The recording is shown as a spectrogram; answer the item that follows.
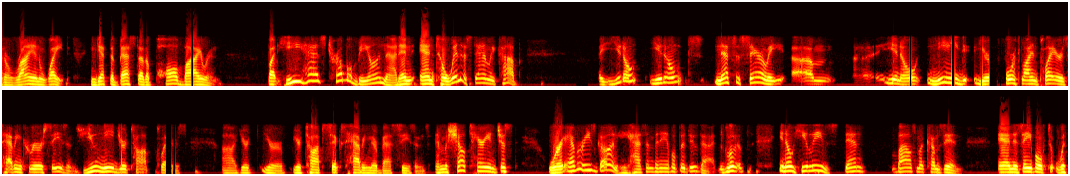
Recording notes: we take your phone calls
